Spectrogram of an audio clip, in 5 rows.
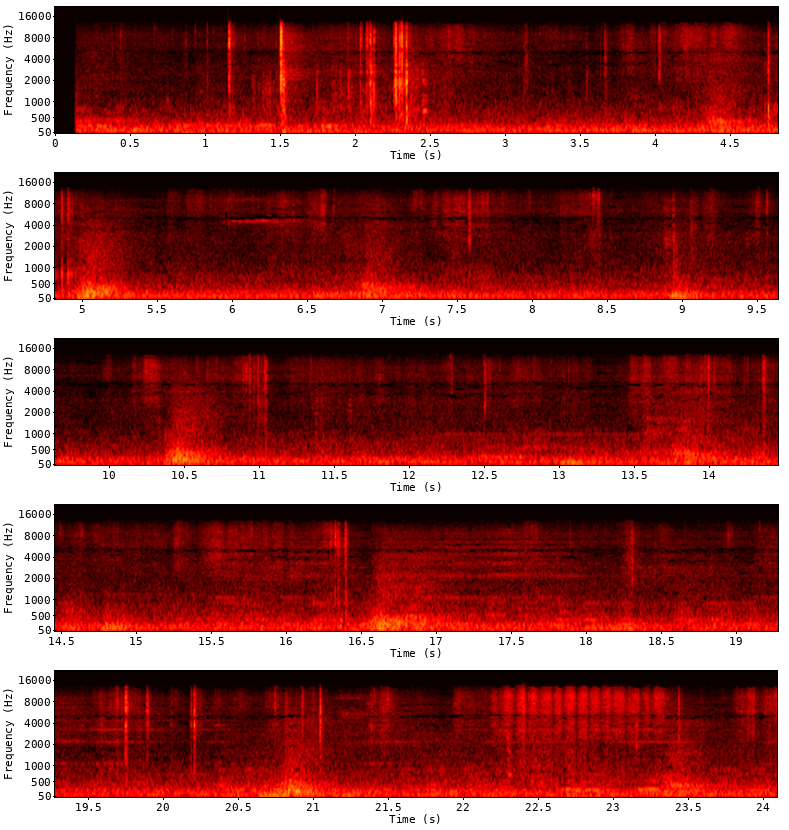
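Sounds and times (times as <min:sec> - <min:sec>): low steady hum: 0:00.2 - 0:24.0
soft rubbing and rustling: 0:20.8 - 0:24.0.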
